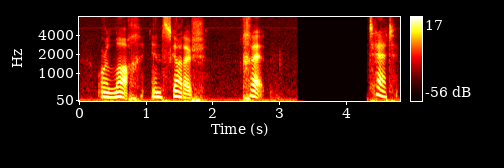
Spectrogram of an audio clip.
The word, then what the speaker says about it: Tet: luck in Scottish Tet Tet is pronounced T as in tango Tet good is pronounced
